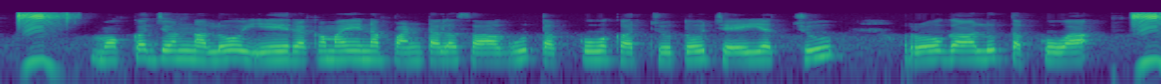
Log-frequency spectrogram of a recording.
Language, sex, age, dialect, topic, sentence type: Telugu, male, 46-50, Southern, agriculture, question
